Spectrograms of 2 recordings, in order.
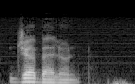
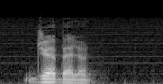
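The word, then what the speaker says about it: جبل: aujourd'hui est le mot jabalon je répète jabalon qui veut dire en français une montagne ce mot-là commence par le son ja ja marqué ici en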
